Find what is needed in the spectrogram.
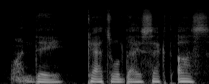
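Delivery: put-on whisper. Retelling what a silent friend sitting next to them said: imitating a whisper. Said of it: "came next to me and whispers".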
